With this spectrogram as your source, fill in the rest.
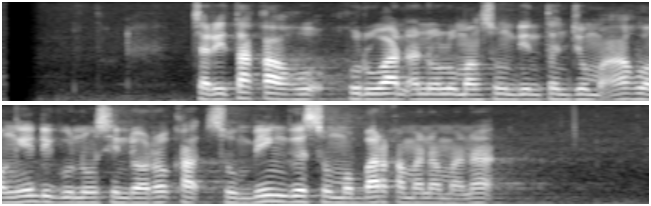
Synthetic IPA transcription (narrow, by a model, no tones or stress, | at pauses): t͡ʃəɾit̪akahuɾuananulumaŋsuŋdint̪ənd͡ʒumaʔaɦuaŋidiɡunuŋsindɔɾɔkasumbiŋɡəsuməbarkamanamana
